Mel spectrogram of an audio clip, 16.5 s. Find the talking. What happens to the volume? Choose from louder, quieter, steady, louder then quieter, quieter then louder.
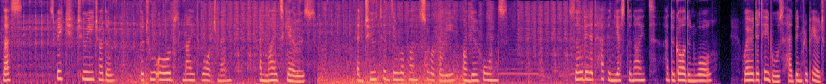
steady.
